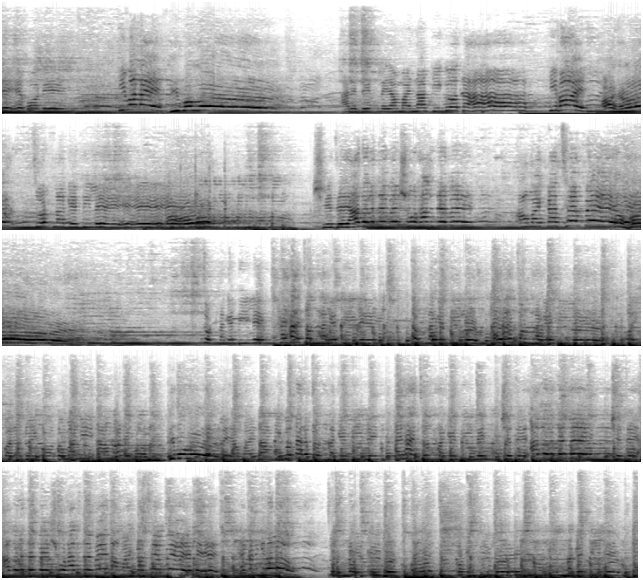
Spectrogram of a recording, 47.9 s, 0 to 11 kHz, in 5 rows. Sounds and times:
Female singing: 0.0s - 1.1s, 5.1s - 9.2s, 10.0s - 12.4s, 13.5s - 19.2s, 22.2s - 47.8s
Music: 0.0s - 47.8s
Male singing: 25.4s - 28.2s, 31.2s - 32.3s.

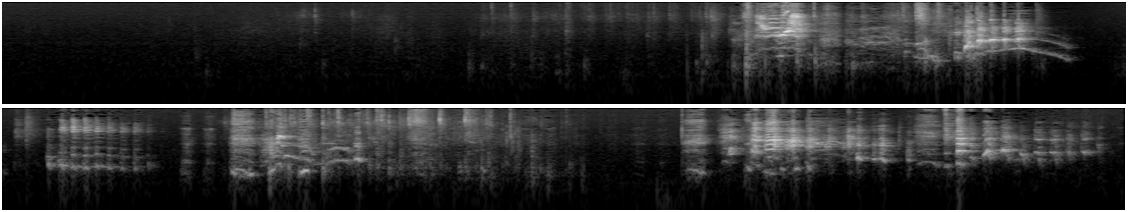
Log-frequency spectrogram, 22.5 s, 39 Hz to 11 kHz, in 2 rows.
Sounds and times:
Cat: 7.3s - 10.8s, 13.9s - 15.4s.

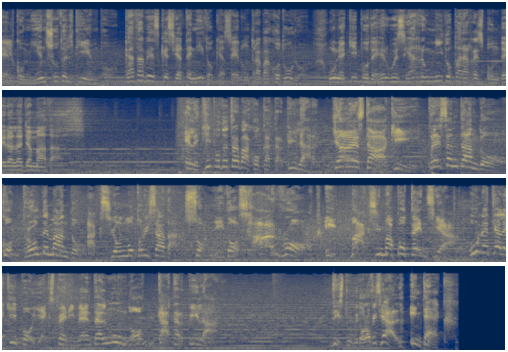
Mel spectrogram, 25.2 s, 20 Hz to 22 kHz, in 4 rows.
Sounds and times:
Speech: 0.0s - 7.4s, 8.6s - 21.6s, 23.0s - 24.6s
Music: 0.0s - 24.6s.

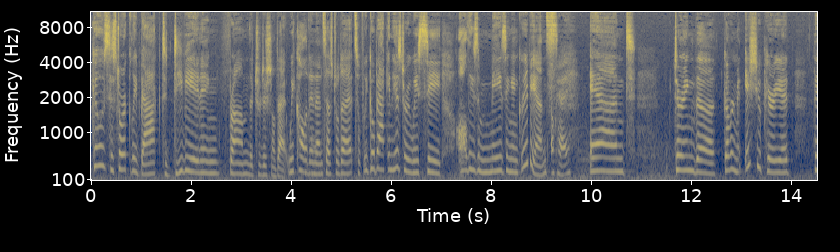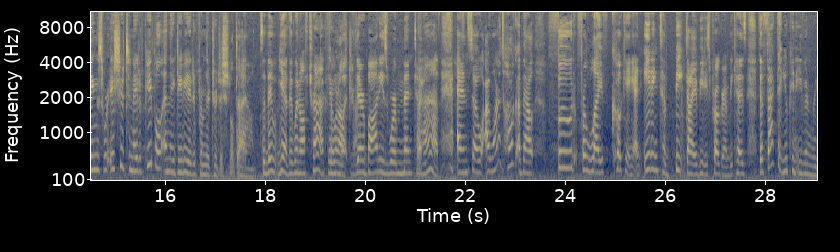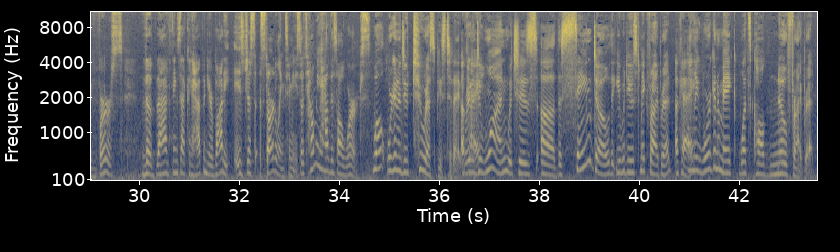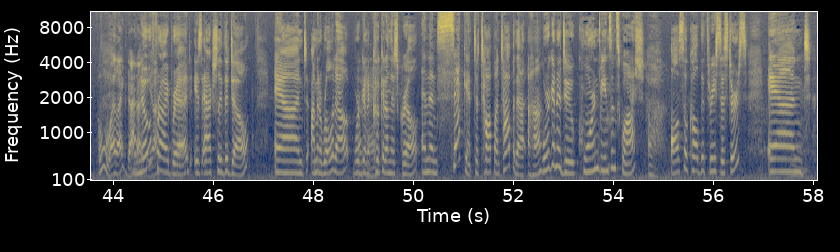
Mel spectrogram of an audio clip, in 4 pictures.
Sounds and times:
Female speech, woman speaking: 0.0s - 10.9s, 11.6s - 54.6s, 55.2s - 58.0s.

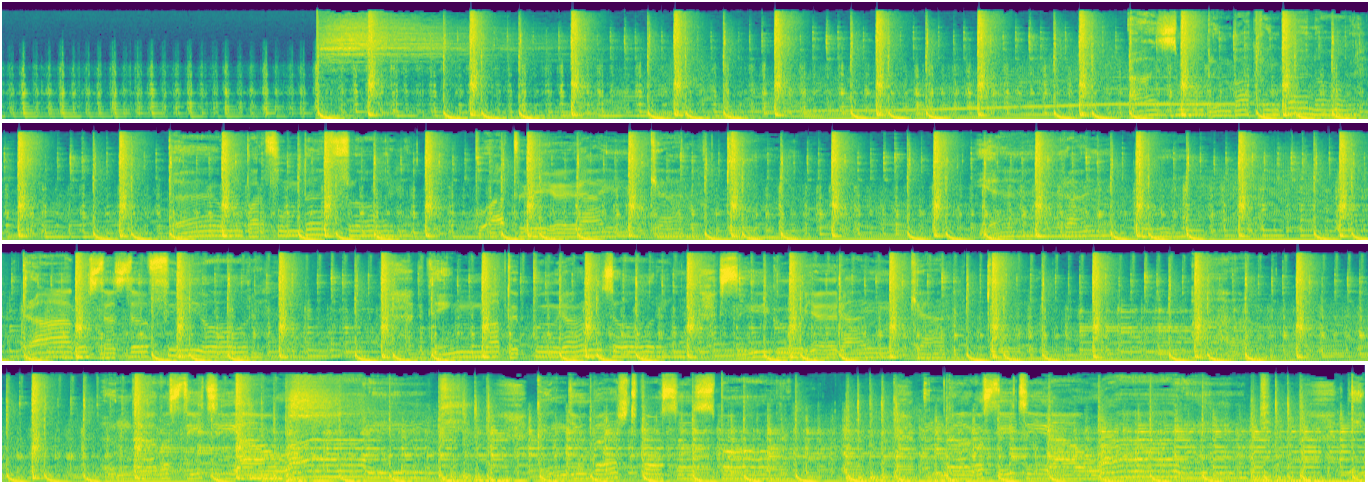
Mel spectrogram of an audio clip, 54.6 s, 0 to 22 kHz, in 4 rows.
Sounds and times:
Soundtrack music: 3.0s - 54.6s.

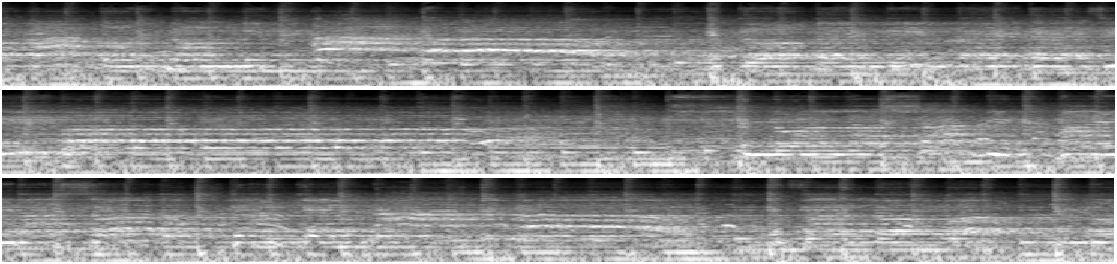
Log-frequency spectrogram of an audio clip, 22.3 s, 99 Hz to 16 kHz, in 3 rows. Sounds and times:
Music: 0.0s - 22.2s
Speech: 12.4s - 17.4s.

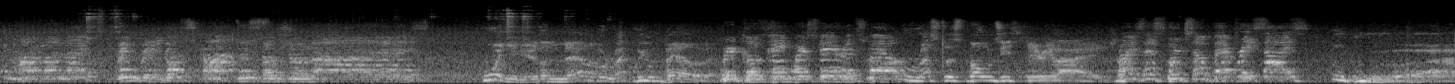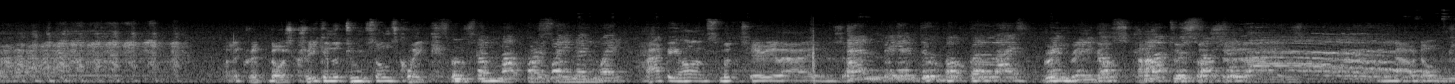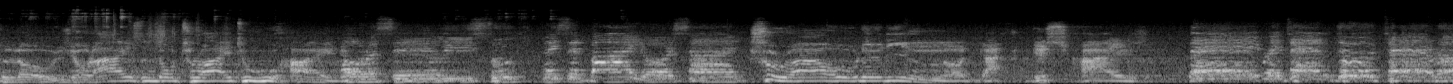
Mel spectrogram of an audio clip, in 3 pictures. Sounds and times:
Male singing: 0.0s - 6.2s, 6.9s - 13.1s, 18.4s - 27.7s, 28.4s - 38.6s, 41.8s - 43.6s.

